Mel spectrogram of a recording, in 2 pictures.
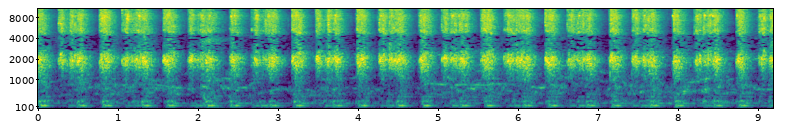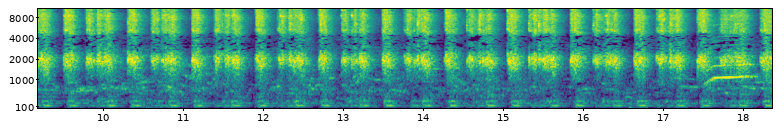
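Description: Asturian folk dance music of gaita (bagpipe) and drum: a tune over a steady drone, with a quick, even percussion beat.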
